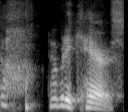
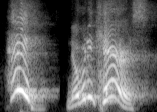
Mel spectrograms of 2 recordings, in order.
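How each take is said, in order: First: It is said in a sad, defeated tone. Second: It is said in an upbeat, cheerful tone.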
